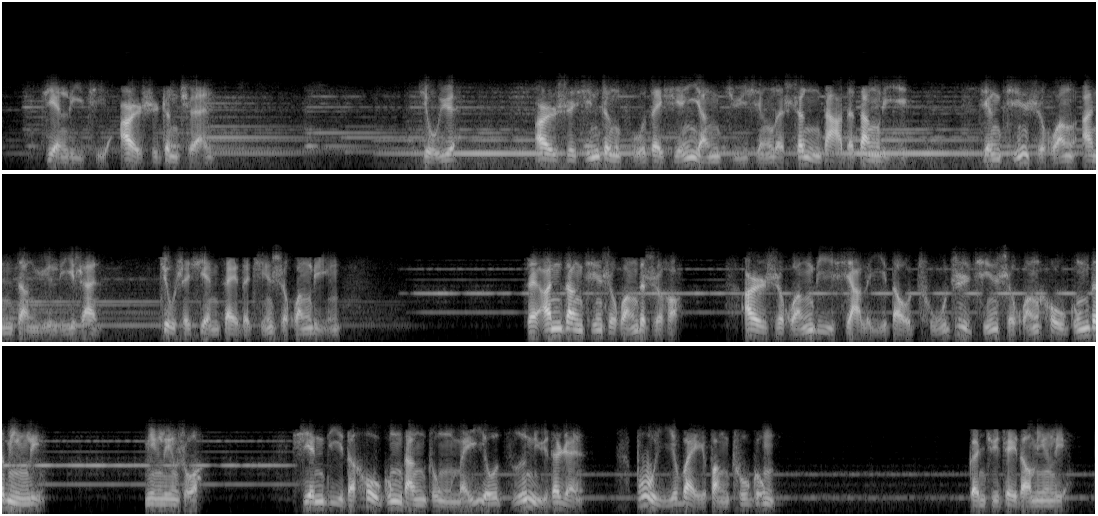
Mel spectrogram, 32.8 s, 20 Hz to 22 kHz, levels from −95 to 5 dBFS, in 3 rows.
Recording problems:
phone-call audio; poor line; nothing above 3 kHz
background music; noticeable; throughout; 15 dB below the speech

